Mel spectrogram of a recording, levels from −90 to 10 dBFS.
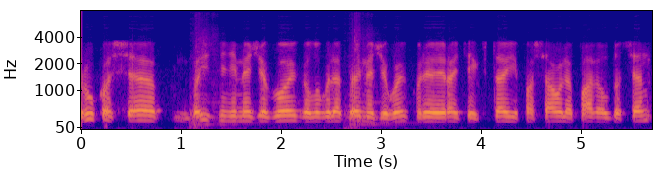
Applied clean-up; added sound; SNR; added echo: neural separator model SepFormer DNS4.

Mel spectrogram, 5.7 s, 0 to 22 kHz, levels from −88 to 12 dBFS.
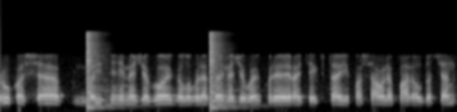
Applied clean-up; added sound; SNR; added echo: none; Snare drum; 5 dB; none.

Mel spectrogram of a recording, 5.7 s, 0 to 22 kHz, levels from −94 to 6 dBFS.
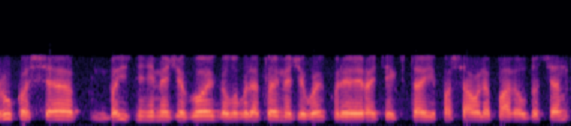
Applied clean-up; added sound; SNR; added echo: none; none; none; none.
